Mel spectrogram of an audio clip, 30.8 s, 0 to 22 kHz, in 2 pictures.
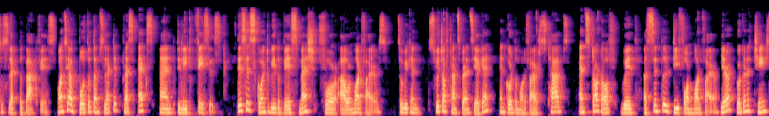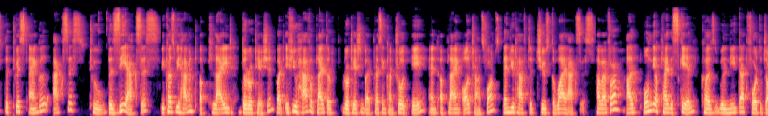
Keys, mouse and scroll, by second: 0.8-2.3 middle drag, 2.7 x, 4.7 Tab, 4.7 middle click, 4.8-5.8 scroll down 1, 5.8 middle click, 5.8 scroll down 1, 9.9 click, 10.8 click, 12.8-14.8 drag, 17.7 click, 22.9 ctrl+a.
